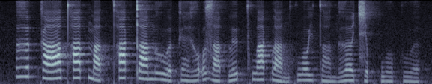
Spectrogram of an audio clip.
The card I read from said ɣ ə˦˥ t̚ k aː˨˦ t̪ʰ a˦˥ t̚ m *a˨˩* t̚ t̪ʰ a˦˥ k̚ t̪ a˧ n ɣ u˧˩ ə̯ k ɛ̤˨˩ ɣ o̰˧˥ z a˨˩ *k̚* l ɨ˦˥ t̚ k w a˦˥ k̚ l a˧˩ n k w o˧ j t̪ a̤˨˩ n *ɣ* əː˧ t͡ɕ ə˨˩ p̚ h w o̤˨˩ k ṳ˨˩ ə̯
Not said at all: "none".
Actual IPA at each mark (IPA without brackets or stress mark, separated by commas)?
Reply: a˨˩, t̚, ɣ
